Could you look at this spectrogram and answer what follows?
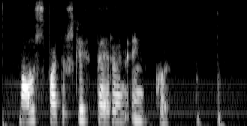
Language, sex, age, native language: Icelandic, female, 50-59, Icelandic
